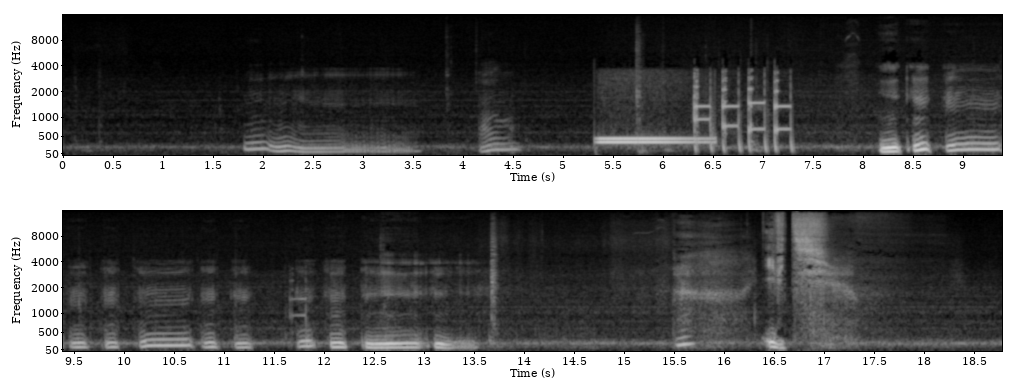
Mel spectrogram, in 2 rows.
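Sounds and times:
speech: 0:01.8 - 0:02.2, 0:08.2 - 0:13.6, 0:15.5 - 0:16.9
steady telephone tone: 0:05.3 - 0:06.8
paired telephone keypad beeps as a number is dialed: 0:05.3 - 0:07.3.

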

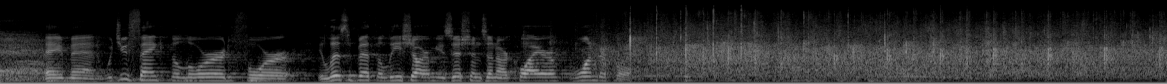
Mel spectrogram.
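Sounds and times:
speech: 0:00.4 - 0:07.0
room full of people applauding: 0:06.0 - 0:11.6.

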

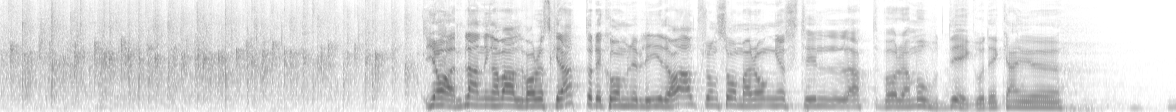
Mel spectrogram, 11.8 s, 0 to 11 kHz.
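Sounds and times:
audience applause: 0:00.0 - 0:04.7
speech: 0:04.2 - 0:10.8.

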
